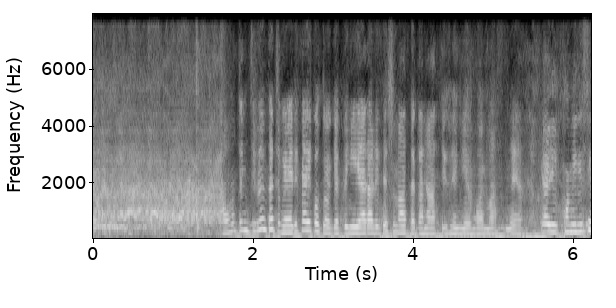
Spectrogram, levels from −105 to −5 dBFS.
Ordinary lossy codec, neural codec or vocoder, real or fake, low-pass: none; codec, 16 kHz, 2 kbps, FreqCodec, smaller model; fake; none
